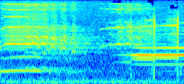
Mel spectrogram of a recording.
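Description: Edited sound effects and music: a held tone that breaks off about half a second in, a wavering high warble, then steady sustained tones starting near the end.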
